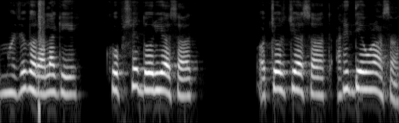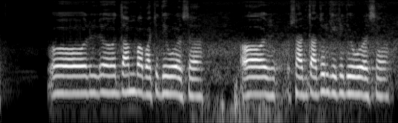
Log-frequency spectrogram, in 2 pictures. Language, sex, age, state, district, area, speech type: Goan Konkani, female, 45-60, Goa, Salcete, urban, spontaneous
